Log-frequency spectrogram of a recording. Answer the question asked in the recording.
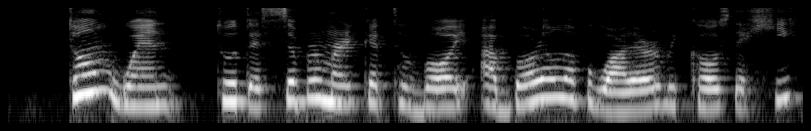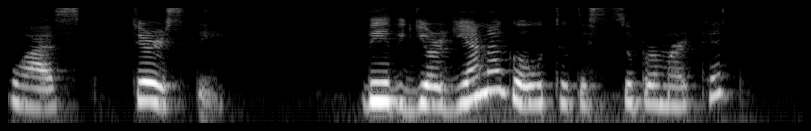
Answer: No, Georgiana didn't go to the supermarket.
